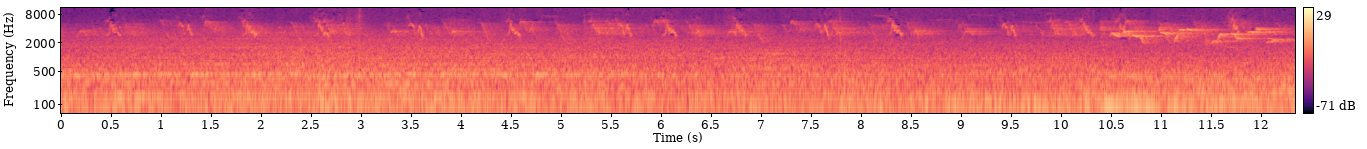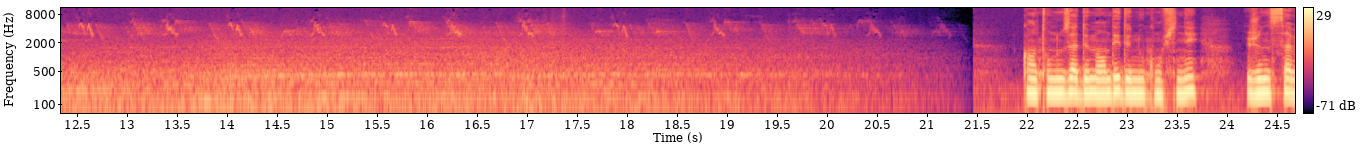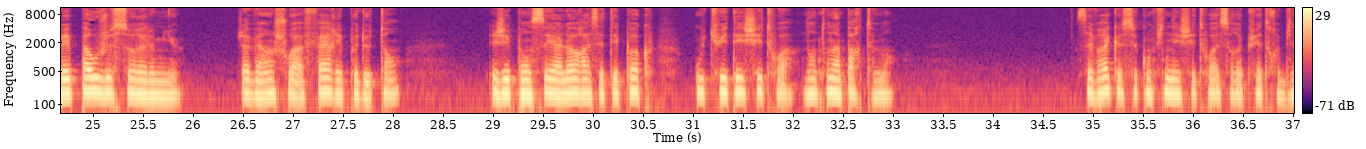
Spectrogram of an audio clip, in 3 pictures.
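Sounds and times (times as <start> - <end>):
birds chirping and singing among trees: 0.0 - 21.4
city noise: 0.0 - 36.9
speech: 22.0 - 28.2, 29.0 - 33.1, 34.8 - 36.9.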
